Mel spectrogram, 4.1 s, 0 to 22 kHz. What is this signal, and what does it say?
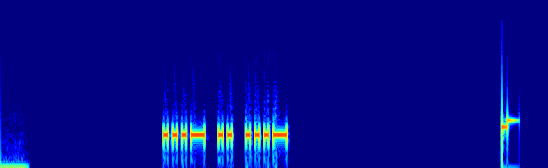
Morse code, heard as a keyed tone, about 36 wpm, 700 Hz. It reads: VIV
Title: USA Call Sign Postfixes - 3 Letters 35wpm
